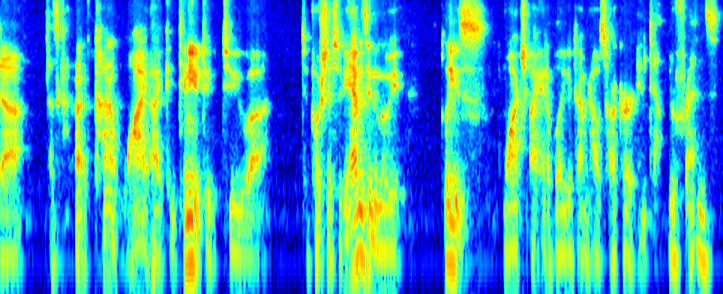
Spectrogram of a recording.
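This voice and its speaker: A man with a raspy voice hosting a casual live stream as a filmmaker, rambling in a chatty way and sometimes dropping to a whisper. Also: a bass voice, rough recording. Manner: hushed at times, drifting into whispers; chatty, with fillers and restarts.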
